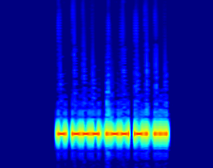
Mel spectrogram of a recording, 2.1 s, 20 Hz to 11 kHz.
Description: Morse code, heard as a keyed tone, about 51 wpm, 700 Hz. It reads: TOWNS
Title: Sentences from Top 1000 Words - Review Part 6 - New Word Drill - 50wpm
